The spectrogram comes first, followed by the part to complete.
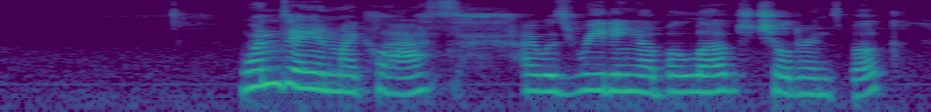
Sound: none

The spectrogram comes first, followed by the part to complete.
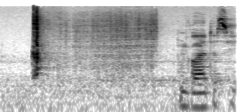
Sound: match striking

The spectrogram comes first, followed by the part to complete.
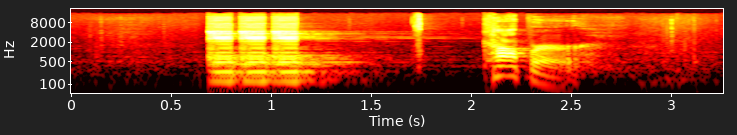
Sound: buzz

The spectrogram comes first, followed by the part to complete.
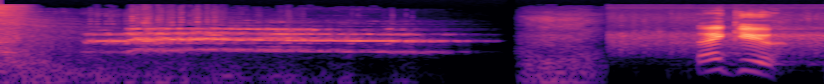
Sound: rooster crows

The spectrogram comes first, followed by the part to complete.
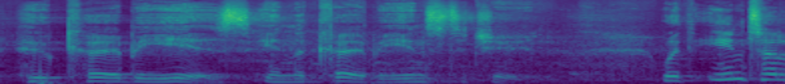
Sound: audience laughs

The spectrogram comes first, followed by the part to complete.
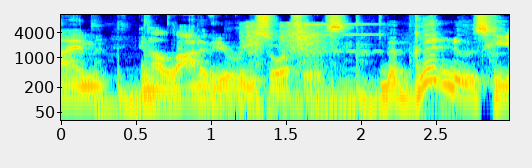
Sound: cash register chimes

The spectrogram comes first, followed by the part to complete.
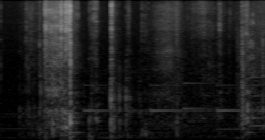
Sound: box Opening

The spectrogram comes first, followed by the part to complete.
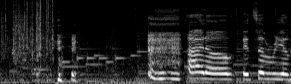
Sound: laugh

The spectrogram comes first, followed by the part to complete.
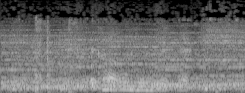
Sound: laughter

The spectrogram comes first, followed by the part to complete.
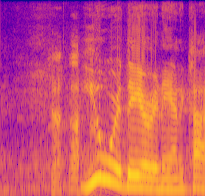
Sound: laughter

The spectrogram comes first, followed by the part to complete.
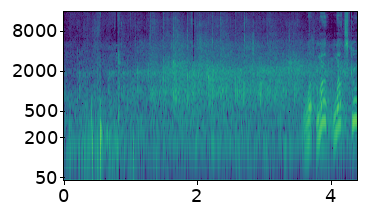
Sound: applause

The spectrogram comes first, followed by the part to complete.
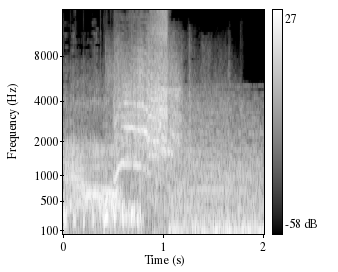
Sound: loud shriek

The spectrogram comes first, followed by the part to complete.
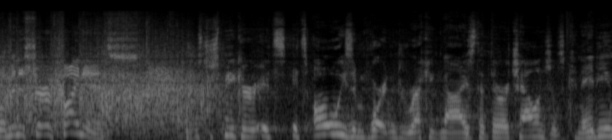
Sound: some Applause

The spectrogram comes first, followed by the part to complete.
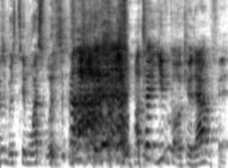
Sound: all laugh

